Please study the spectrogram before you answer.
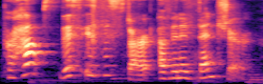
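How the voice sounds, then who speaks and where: Woman as a flamboyant crocodile plush, bright. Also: fairly high pitch, sing-song, normal speed, echoey room, heavily acted, rough recording. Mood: intrigued. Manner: flamboyant, sprinkles in French phrases. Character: suave adventurous male French crocodile plush toy.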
